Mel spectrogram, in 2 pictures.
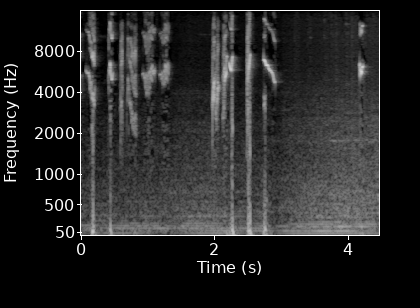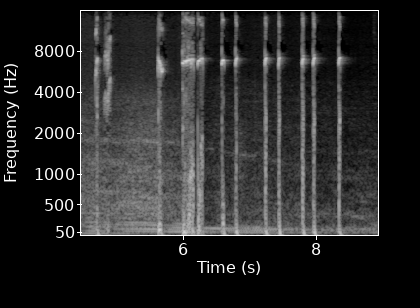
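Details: Male blue-crowned hanging parrot, red throat, giving clusters of high shrill chirps, a pause, then a steady series of thin, piercing single notes repeated about every half second.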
